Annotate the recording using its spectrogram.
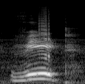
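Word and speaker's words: weight: मसलन वेट। अब आप देखें कि वेट में जी और एच साइलेंट है, इसी तरह नो में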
